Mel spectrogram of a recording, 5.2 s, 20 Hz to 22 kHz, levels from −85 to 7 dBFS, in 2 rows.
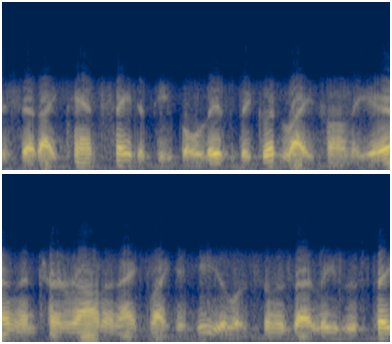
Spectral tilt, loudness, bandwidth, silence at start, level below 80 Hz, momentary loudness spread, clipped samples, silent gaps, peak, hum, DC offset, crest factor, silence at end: -9 dB/octave; -19 LUFS; 3.8 kHz; 0 s; -52 dBFS; 7 LU; under 0.1%; none; -2 dBFS; none; under 0.1%; 16 dB; 0 s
